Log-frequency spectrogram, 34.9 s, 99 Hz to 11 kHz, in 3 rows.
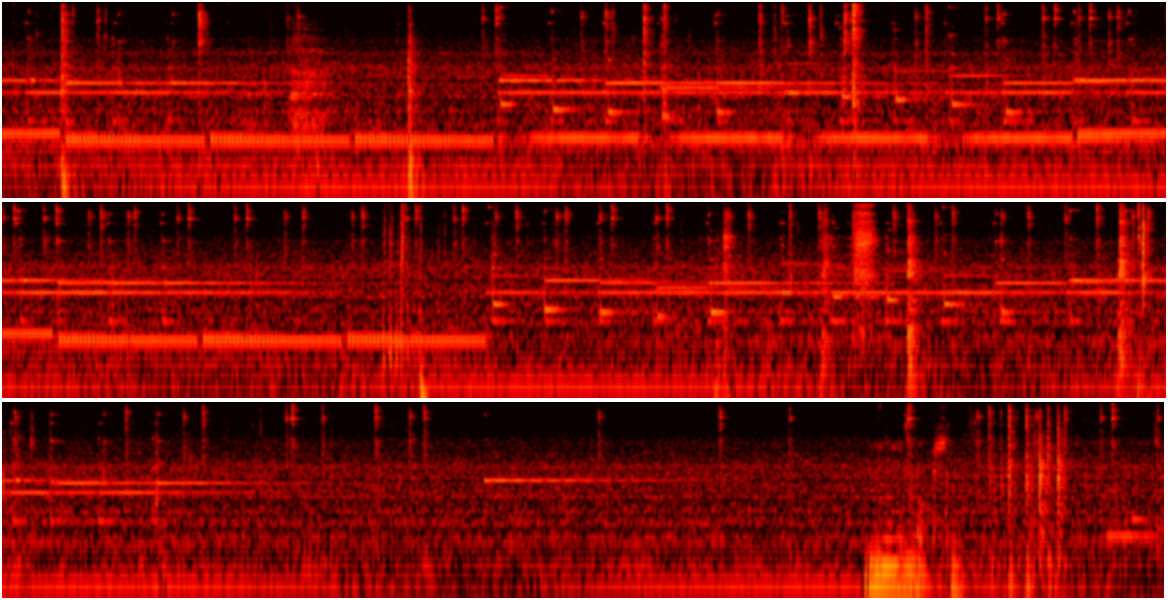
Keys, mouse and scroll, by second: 4.8 click, 5.8 right click, 8.5 Return, 9.1 right click, 9.8 click, 11.1 right click, 11.6 click, 12.3 scroll down 1, 12.5 right click, 12.8 scroll up 1, 12.9 right click, 13.4 click, 14.3-14.9 scroll down 2, 14.5 right click, 15.1 right click, 15.4 scroll up 1, 15.7 click, 16.4 scroll down 1, 16.6 right click, 17.0 scroll up 1, 17.2 right click, 17.6 click, 18.5 scroll down 1, 18.9 right click, 19.2 scroll up 1, 19.5 right click, 19.9 scroll up 1, 20.2 right click, 20.7 scroll up 1, 21.0 right click, 21.2 scroll down 1, 21.5 scroll up 1, 21.6 right click, 22.3 click, 22.8 scroll down 1, 22.9-24.7 right drag, 24.7 F10, 24.9 scroll up 1, 25.1 right click, 26.1 click, 27.2 scroll up 1, 27.4 right click, 29.0 scroll down 1, 29.2-30.6 right drag, 30.6 scroll up 1, 31.2-33.0 drag, 33.0 right click, 33.2 Escape, 33.5 scroll up 1, 33.6 Escape, 33.6 right click, 33.8 Escape, 34.0 scroll up 1, 34.3 click, 34.6 scroll down 1, 34.8 click.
